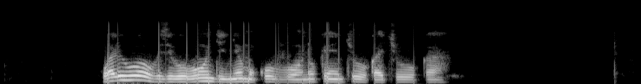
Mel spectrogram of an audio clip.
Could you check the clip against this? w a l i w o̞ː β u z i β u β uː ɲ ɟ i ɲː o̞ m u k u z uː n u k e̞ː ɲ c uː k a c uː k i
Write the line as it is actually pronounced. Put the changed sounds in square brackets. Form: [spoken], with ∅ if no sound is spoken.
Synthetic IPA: w a l i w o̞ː β u z i β u β uː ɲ ɟ i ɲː o̞ m u k u [v] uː n u k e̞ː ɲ c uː k a c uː k [a]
